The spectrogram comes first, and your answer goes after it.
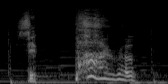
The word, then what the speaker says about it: Zapyro: Zapyro, 3 syllables of pure poetry.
